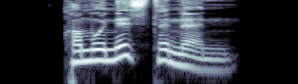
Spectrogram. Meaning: plural of Kommunistin
- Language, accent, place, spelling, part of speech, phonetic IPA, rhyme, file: German, Germany, Berlin, Kommunistinnen, noun, [kɔmuˈnɪstɪnən], -ɪstɪnən, De-Kommunistinnen.ogg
